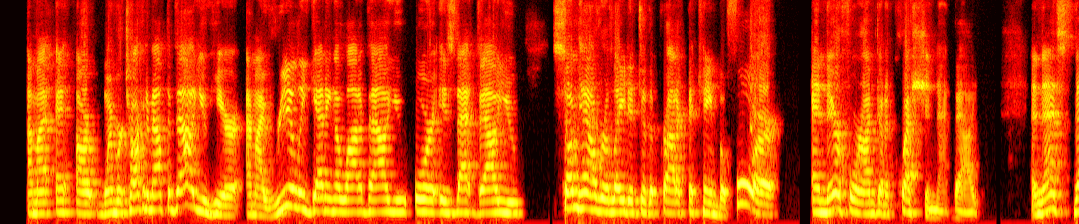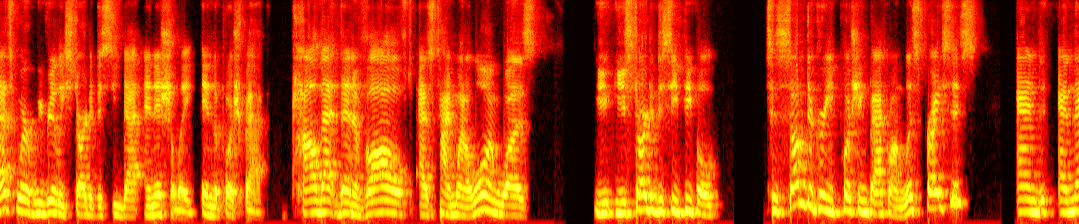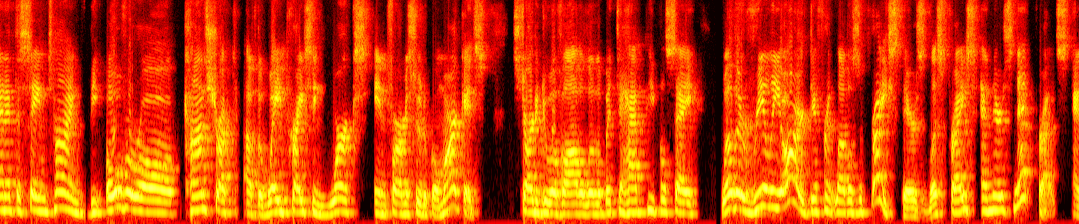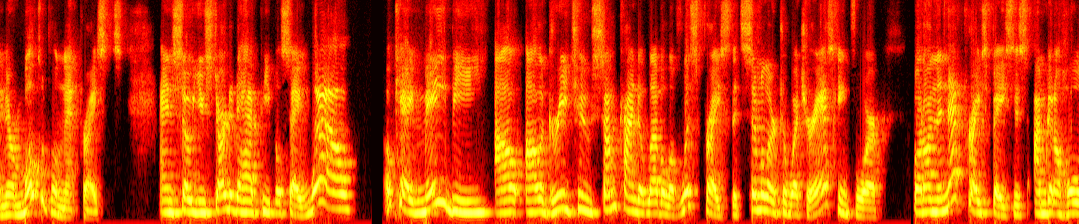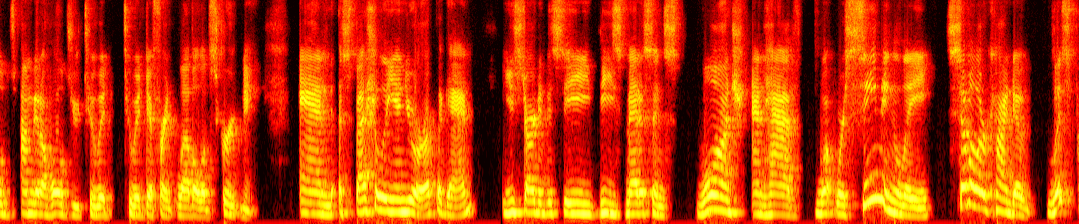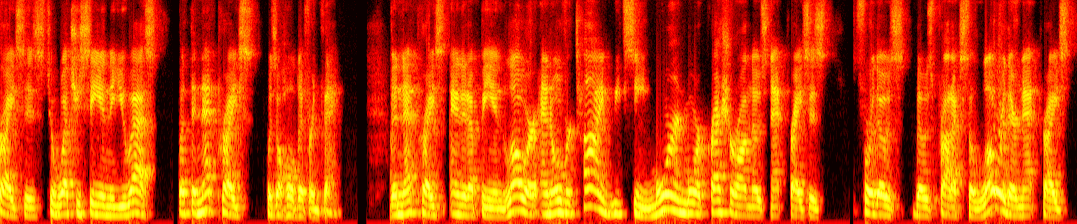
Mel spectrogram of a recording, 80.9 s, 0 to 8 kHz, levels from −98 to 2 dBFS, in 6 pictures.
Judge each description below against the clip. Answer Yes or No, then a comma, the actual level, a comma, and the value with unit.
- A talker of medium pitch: Yes, medium, 155 Hz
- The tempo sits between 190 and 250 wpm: No, average, 180 wpm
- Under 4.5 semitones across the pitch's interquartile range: Yes, average, 4.1 semitones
